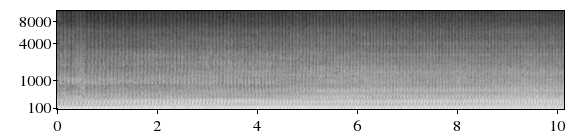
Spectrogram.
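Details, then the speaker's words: V-twin motorcycle not run for a few years, cold-started on choke: loud, lumpy beat at about three to four pulses a second with an uneven rhythm; running a little rough, owner expects it to clear. "Perfect, you can tell it's running a little bit rough, but I'm sure it'll clear out with some more fresh fuel, a couple of rides. It should be good."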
